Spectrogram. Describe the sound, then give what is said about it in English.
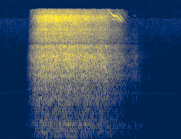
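A deep, slow breath during a guided relaxation exercise: one soft, airy hiss that swells and fades over about a second, heard alone and fairly faint. “Take another deep breath in.”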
